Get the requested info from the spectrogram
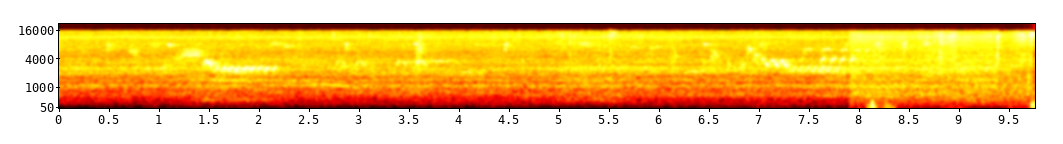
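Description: Faint outdoor ambience with distant birdsong: a short trill of quick repeated high notes about one and a half seconds in, and another run of quick high chirps near the end. A soft low thump comes just after the chirps near the end.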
